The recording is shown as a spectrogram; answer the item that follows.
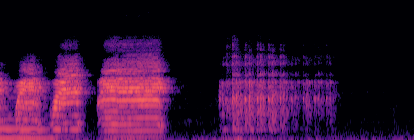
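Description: Cartoon-style quacking from a puppet duck: two short quacks and then a longer one in the first two and a half seconds, followed by a rougher, noisier call about three seconds in. A music cue with held notes ends about a second in.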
